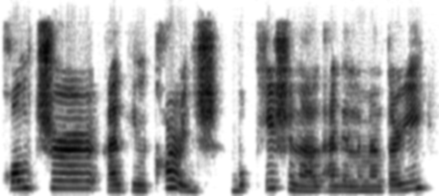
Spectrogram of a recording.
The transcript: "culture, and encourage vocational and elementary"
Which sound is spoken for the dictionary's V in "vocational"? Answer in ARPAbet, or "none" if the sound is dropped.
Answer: B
